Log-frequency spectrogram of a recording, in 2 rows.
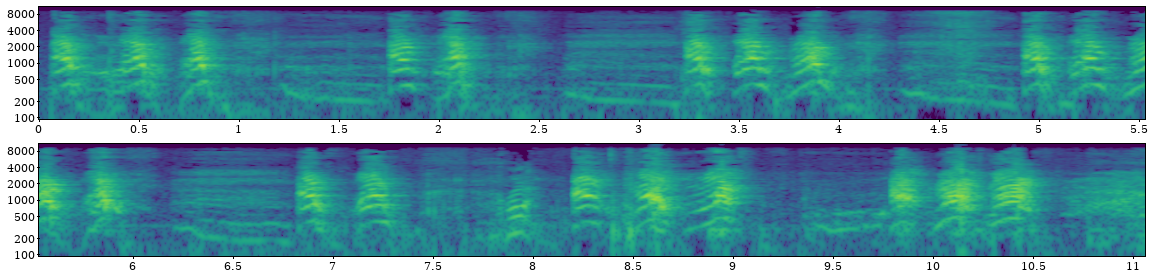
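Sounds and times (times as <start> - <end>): dog barking: 0.0 - 1.0, 1.8 - 2.3, 3.2 - 4.1, 4.9 - 6.1, 6.8 - 7.4, 8.2 - 9.2, 9.8 - 10.7.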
